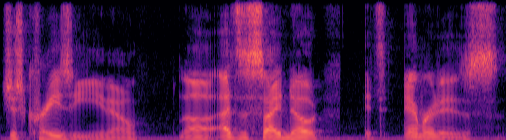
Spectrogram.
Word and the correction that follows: amortize: which is gradually write off the initial cost. So the word is amortize. So I was definitely pronouncing that wrong.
